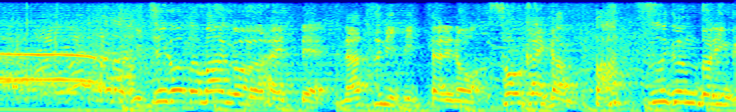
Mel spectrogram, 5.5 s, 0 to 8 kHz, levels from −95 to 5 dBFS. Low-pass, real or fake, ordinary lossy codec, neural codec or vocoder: 7.2 kHz; real; none; none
